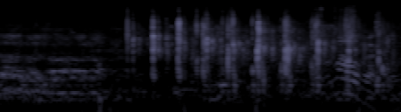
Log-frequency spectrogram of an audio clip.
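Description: Faint distant voices, then a run of sharp, irregular clicks, several a second, lasting about two and a half seconds.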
